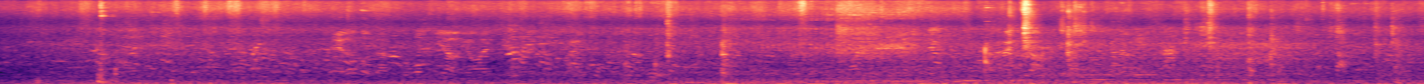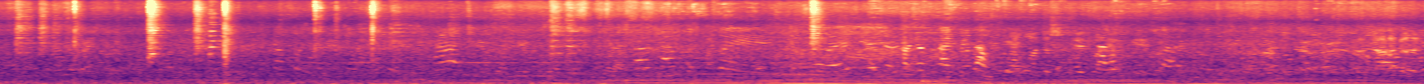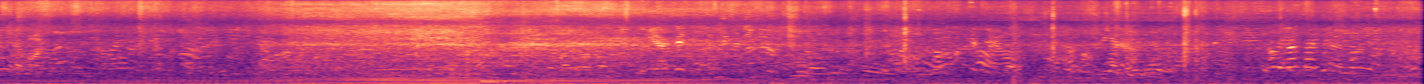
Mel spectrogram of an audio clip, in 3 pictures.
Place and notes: Jǐngměi St, Wenshan District - Traditional markets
